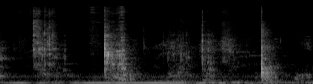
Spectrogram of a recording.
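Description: A spoon stirs sweet pongal in a pot, with several scraping, clinking strokes at an uneven pace, close and fairly soft.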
